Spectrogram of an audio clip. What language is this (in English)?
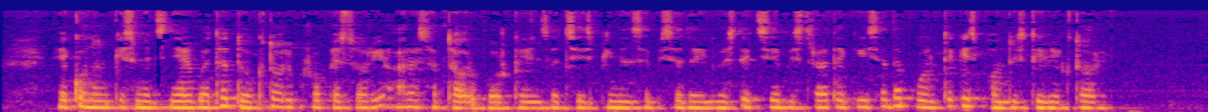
Georgian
